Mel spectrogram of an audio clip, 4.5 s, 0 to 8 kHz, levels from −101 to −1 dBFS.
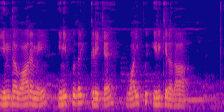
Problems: none marked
